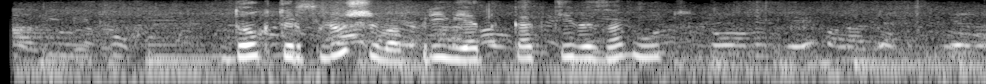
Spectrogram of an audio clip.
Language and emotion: Russian, positive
